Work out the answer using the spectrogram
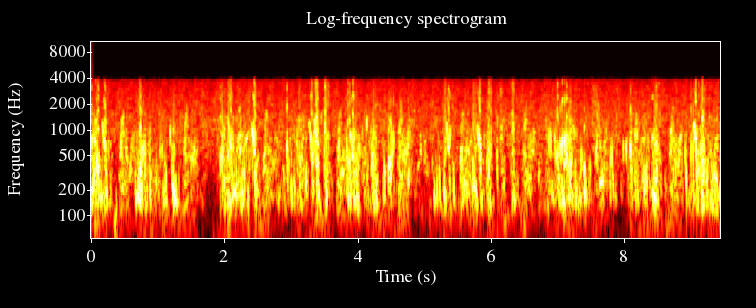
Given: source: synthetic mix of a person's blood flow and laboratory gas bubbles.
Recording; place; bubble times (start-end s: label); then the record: Doppler ultrasound of blood flow; precordium
0.00-0.33 s: bubbles
0.62-1.33 s: bubbles
1.86-2.53 s: bubbles
2.76-3.61 s: bubbles
3.80-4.57 s: bubbles
4.60-4.67 s: bubbles
4.73-4.79 s: bubbles
5.08-6.04 s: bubbles
6.06-6.22 s: bubbles
6.27-6.42 s: bubbles
6.69-7.52 s: bubbles
7.75-8.57 s: bubbles
8.88-9.44 s: bubbles
From the record:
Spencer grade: 4 (maximum detectable bubble signal sounding continuously throughout systole and diastole of every cardiac period, and overriding the amplitude of the normal cardiac signals); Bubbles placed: only in the low amplitude regions of the cardiac cycle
